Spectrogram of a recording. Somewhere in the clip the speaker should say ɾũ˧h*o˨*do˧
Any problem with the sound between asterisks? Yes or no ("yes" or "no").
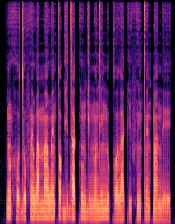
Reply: no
